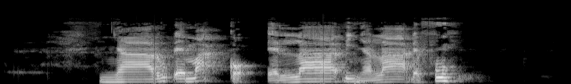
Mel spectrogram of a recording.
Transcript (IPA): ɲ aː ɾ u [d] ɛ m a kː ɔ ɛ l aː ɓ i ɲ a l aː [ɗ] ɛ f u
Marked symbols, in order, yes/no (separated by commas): no, yes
